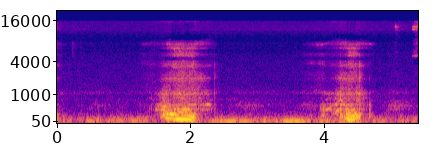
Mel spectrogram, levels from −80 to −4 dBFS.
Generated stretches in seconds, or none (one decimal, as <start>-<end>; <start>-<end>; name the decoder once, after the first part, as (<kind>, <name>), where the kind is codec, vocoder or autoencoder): 0.0-0.5 (vocoder, BigVGAN v2); 1.8-5.4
